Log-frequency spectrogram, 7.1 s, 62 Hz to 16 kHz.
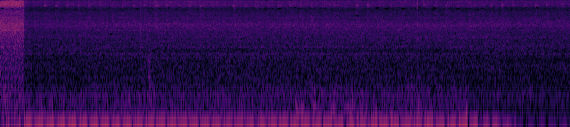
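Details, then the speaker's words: Freshly built Jeep XJ 4.0L inline-six, first run after initial heavy misfire: low, fairly even idle thump with only a faint stumble left; still missing slightly but idling much better. "oh it fixed itself and it's idling better yeah maybe maybe it just had to be woken up it's still missing but not as bad no nowhere near as bad"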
